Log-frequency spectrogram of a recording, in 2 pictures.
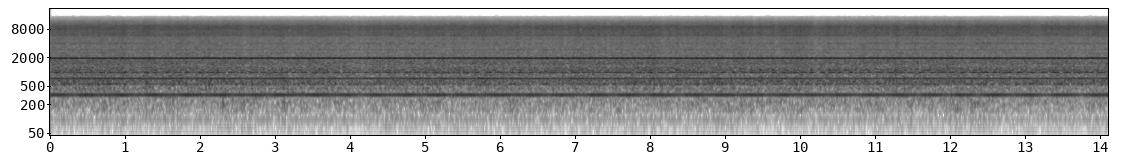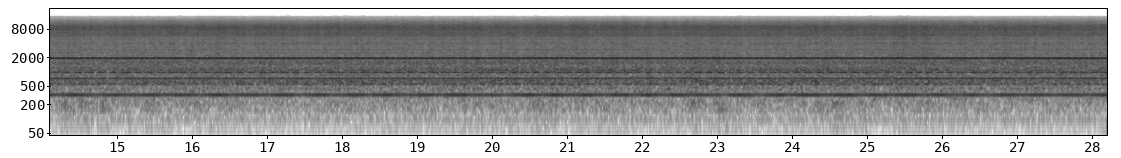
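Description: Fume extraction filter unit of a CO2 laser cutter running loud and steady: a constant high whine over a hiss.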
